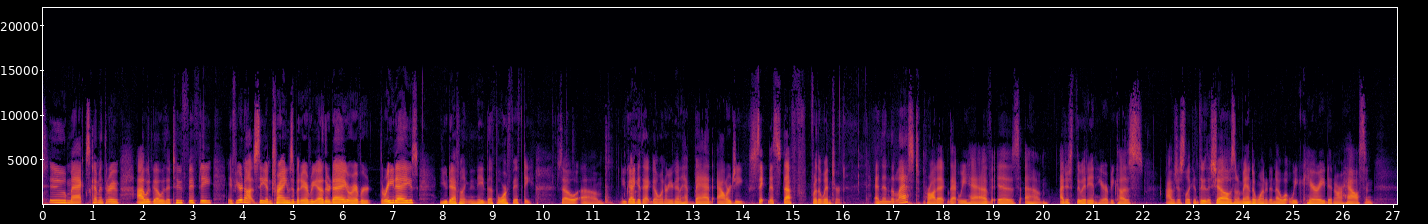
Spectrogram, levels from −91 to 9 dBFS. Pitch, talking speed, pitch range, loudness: 140 Hz, 185 wpm, 130-165 Hz, -21 LUFS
